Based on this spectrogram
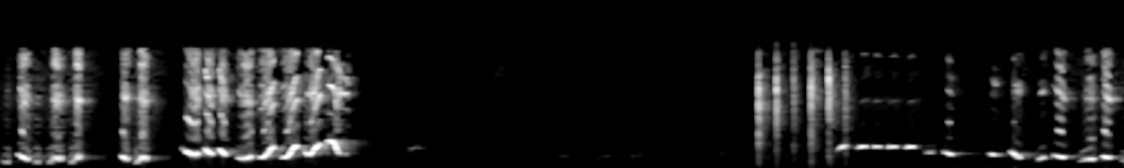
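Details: White-rumped shama singing to goad other shamas into replying: loud slurred whistles and sharp chattering notes, a pause, then a long run of rapid clicks under sustained whistled phrases.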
